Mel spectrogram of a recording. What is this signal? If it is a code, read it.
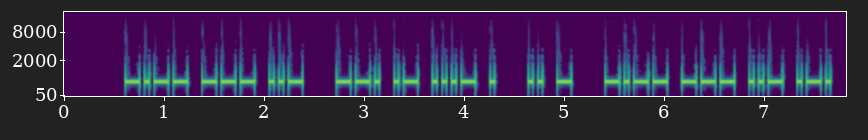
Morse code, heard as a keyed tone, about 25 wpm, 700 Hz. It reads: YOU GAVE IT YOUR
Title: Sentences from Top 1500 Words 25wpm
